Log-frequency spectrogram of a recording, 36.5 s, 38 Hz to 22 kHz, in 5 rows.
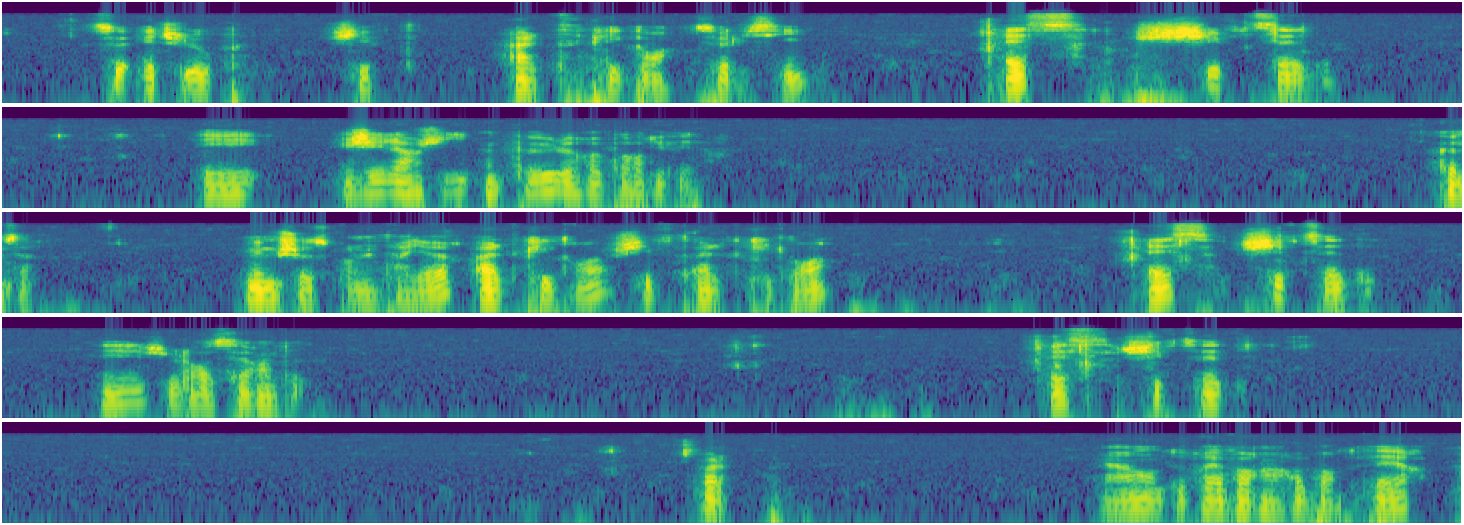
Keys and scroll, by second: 4.2 s, 19.4 s, 26.2 s.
